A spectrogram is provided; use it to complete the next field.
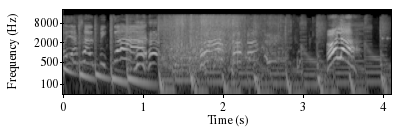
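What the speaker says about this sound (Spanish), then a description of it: "Me voy a salpicar." Cartoon water splashing in a dog pool party, with bursts of sloshing and splatter over lively music and children's voices talking and singing throughout.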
